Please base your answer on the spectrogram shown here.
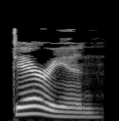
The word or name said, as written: dereon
